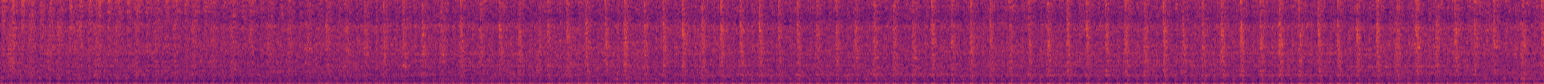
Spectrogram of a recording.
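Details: Gasoline generator's small engine chugs at a fast, steady, even beat with no misses or knocks; running normally.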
